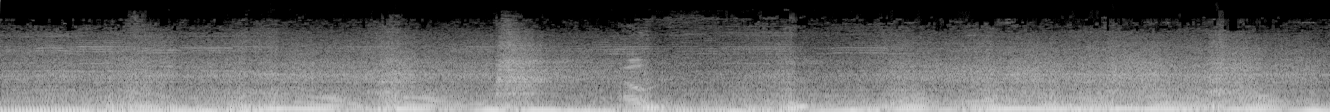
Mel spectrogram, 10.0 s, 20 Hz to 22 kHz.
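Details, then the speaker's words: Built turbo K24-swapped Honda Civic EP3 on Hondata KPro with fuel map raised 40: idle now fairly good, but throttle blips rise sluggishly and fall back, engine wanting to die and refusing to rev; tuner unsure if too rich. "still not great definitely still not great um Idol is pretty good though I wonder why it's wanting to die when I give a gas that's kind of odd"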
